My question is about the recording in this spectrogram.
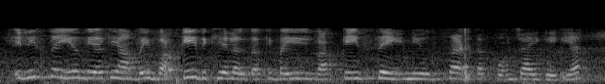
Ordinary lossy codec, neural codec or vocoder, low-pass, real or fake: AAC, 24 kbps; autoencoder, 48 kHz, 128 numbers a frame, DAC-VAE, trained on Japanese speech; 5.4 kHz; fake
